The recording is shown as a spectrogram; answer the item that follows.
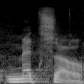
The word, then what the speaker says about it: mezzo: is a neutered male his name is mezzo m e ZZ o like the music that's metso metso i have to pronounce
